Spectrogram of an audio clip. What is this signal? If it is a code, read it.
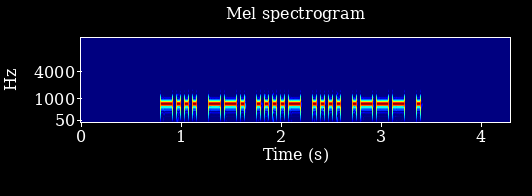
Morse code, heard as a keyed tone, about 30 wpm, 700 Hz. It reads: BG4HJE
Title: DXCC-100 Call Signs - 6 Characters - Repeated 3x - 30wpm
